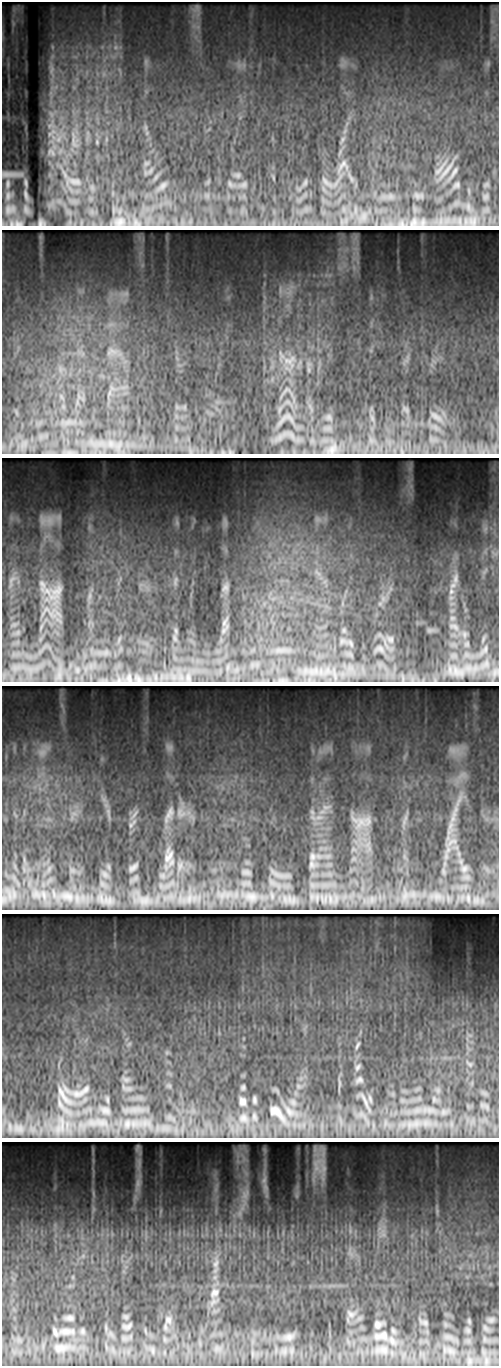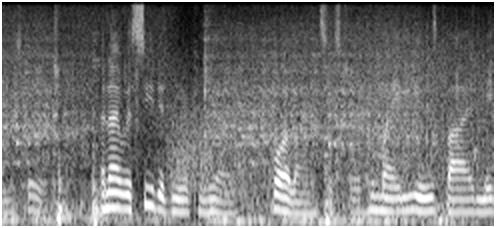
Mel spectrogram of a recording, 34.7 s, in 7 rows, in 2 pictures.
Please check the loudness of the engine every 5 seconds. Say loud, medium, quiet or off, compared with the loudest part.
medium, loud, loud, loud, loud, loud, loud.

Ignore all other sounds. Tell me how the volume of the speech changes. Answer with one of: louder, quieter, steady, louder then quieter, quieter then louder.
louder.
